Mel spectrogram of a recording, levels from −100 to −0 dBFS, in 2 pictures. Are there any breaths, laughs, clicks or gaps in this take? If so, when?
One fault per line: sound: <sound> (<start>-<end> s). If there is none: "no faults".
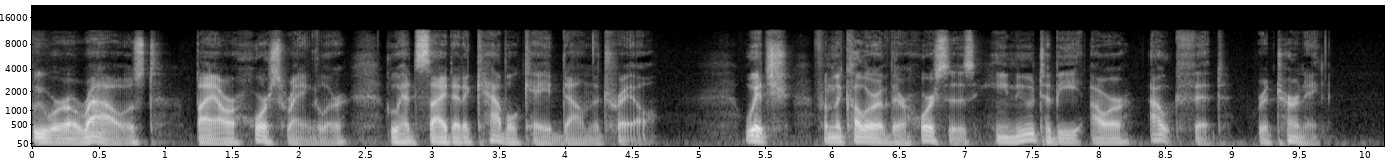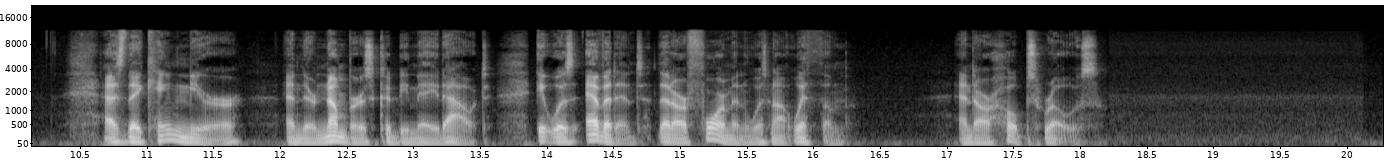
no faults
